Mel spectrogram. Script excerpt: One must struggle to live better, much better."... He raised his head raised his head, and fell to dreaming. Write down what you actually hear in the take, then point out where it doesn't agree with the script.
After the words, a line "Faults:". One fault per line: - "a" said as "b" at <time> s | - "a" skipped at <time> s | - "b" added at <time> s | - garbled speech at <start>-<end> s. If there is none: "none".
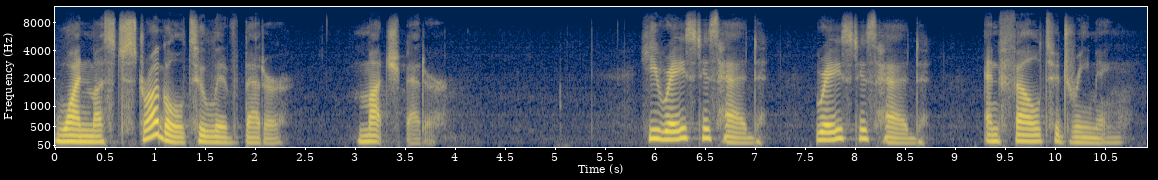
One must struggle to live better, much better."... He raised his head raised his head, and fell to dreaming.
Faults:
none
